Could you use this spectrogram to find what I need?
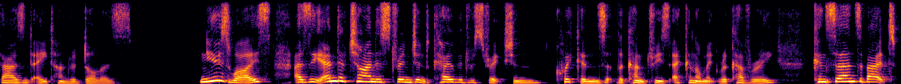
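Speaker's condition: No condition

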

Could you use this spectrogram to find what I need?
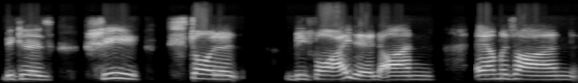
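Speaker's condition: Cerebral palsy, moderate; can talk

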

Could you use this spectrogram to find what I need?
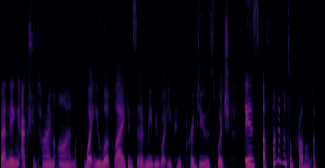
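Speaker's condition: No condition

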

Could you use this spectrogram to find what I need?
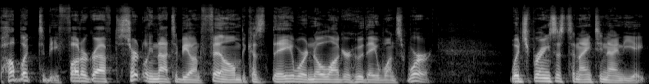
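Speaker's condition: No condition

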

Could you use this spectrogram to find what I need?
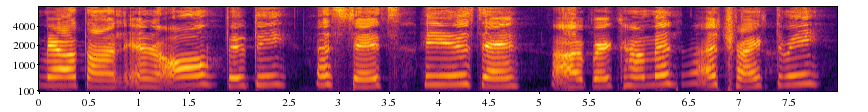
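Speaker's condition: ALS; quickly progressed to walking with cane

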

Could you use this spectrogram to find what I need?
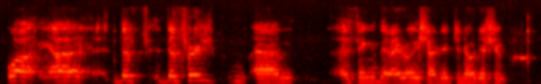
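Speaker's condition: Cerebral palsy; from birth, wheelchair user

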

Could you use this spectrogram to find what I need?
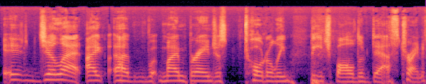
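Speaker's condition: No condition

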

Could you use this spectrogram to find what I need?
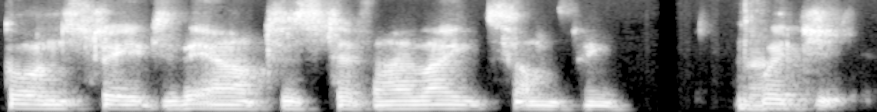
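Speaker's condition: Parkinson's disease; deep brain stimulation surgery, two brain implants with controller, lifelong essential tremor, diagnosis took about 15 months; symptoms regulated by stimulation, balance iffy, uses a cane, records poetry readings to help; voice going, can no longer sing or do theatre

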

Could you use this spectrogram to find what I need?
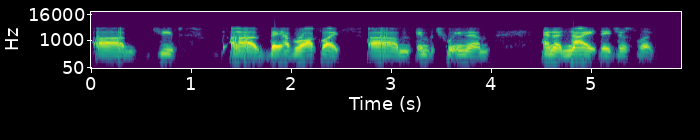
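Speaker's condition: No condition

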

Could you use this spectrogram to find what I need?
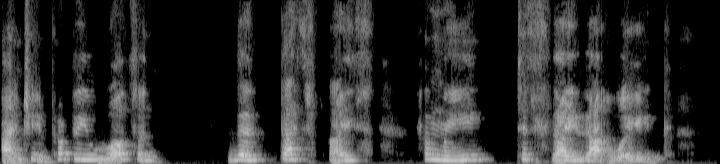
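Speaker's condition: Cerebral palsy; walks short distances

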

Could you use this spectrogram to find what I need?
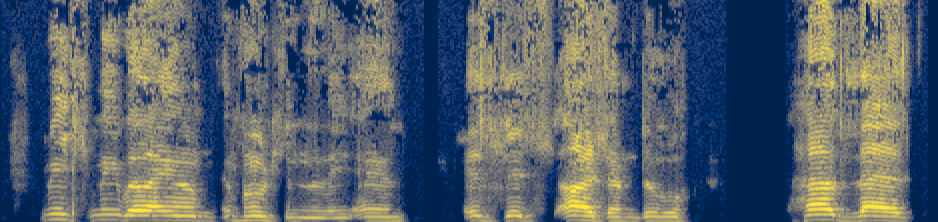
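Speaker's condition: Cerebral palsy; noticeable speech impediment, Siri and speech recognition software cannot understand words, phone listeners hang up

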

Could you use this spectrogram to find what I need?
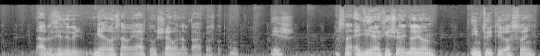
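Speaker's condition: Parkinson's disease; harder for listeners to understand

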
